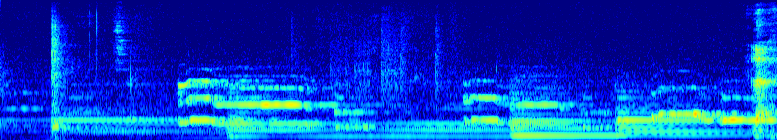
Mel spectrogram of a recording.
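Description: A song's intro, played from Spotify, plays on its own: sustained, warm synth-like chords shift every second or two, with a soft percussive hit early on and a brighter swell at the end, no vocals.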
